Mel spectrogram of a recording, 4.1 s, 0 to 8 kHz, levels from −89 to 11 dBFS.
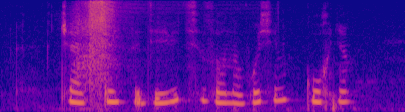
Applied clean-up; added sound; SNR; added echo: none; Fireworks; 6 dB; none.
